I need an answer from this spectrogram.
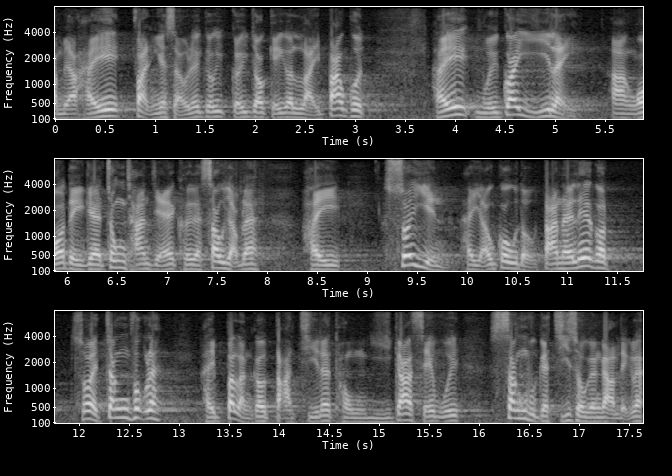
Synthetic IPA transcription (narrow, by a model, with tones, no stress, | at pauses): kʰɐ˨˩mjɐ˨t̚ɦɐ˨˥jfaː˧t̚ji˨nkɛ˧siː˨˩hɐ˨wlɛ˥˧˥kɵ˨˥ɥt͡sɔː˨˥ke˨˥jkɔː˧lɐ̰˨˩jpaː˥wkʰuː˧t̚ | hɐ˨˥jmuː˨˩jkʷwɐ˥jjiː˨˧le˨˩j | aː˨˩ŋɔː˨˧t̪e˨jkɛː˧t͡sʊ˥ŋt͡sʰaː˨˥nt͡sɛː˨˥kʰɵ˨˧ɥkɛ˧sɐ˥wjɐ̰˨p̚lɛː˥ | hɐ˨j | sɵ˥ɥjiː˨˩nhɐ˨jːɐ˨˧wko˥wt̪o˨wt̪aː˨nhɐ˨jliː˥jɐ˥t̚kɔː˧ | sɔː˨˥wɐ˨jt͡sɐ˥ŋfʊ˥k̚lɛː˥ | hɐ˨jpɐ˥t̚lɐ˨˩ŋkɐ˧wt̪a̰ː˨t̚t͡siː˨lɛː˥t̪ʰʊ˨˩ŋjiː˨˩kaː˥sɛː˨˧wuː˨˥j | sɐ˥ŋwu˨t̚kɛ˧t͡siː˨˥so˧wkɛ˧ŋaː˧t̚lɪ˨k̚lɛ˥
